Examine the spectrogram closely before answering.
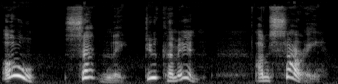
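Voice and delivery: high flustered babble; babbling. A narrator's reading. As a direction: tumble out the words. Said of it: "I babbled".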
